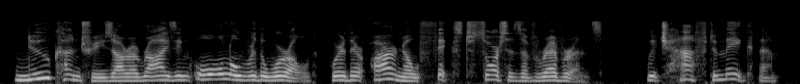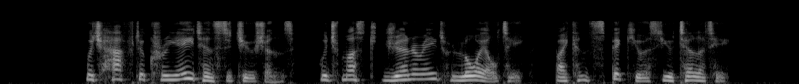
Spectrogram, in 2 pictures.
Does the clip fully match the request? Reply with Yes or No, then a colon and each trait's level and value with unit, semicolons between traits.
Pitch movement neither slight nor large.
Yes: average, 4.3 semitones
